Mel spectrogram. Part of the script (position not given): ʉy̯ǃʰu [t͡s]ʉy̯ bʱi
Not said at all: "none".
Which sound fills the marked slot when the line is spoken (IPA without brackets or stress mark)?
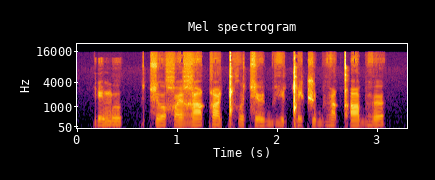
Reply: t͡s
